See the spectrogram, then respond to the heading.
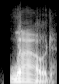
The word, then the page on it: loud: American English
